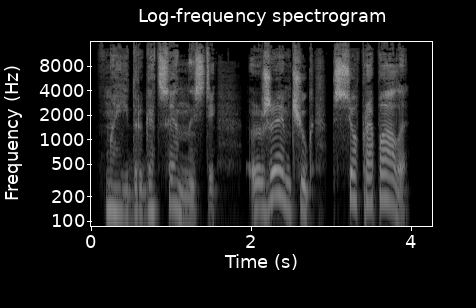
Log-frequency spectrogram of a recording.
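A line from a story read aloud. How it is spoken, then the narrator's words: Faltering, strained babble. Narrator (Russian): только сделав над собой усилие, девушка пролепетала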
